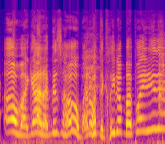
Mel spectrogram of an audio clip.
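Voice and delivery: high, loud, gushing reaction; hammed-up delight. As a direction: gush like a spoiled kid back home. Acting out joy at being home.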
